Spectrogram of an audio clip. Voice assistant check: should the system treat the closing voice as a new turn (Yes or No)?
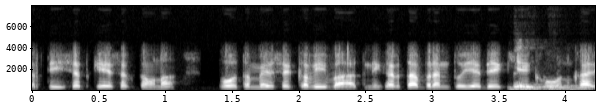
No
